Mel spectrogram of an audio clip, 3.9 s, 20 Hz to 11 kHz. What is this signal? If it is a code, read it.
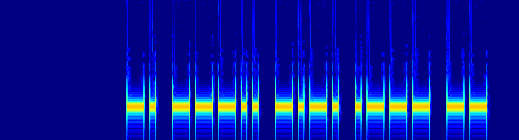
Morse code, heard as a keyed tone, about 28 wpm, 700 Hz. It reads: N8CJM
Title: USA Call Signs Repeated 3x 28wpm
